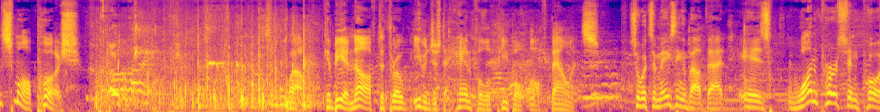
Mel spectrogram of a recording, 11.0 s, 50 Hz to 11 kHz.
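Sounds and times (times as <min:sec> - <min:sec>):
people's voices: 0:01.1 - 0:11.0.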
